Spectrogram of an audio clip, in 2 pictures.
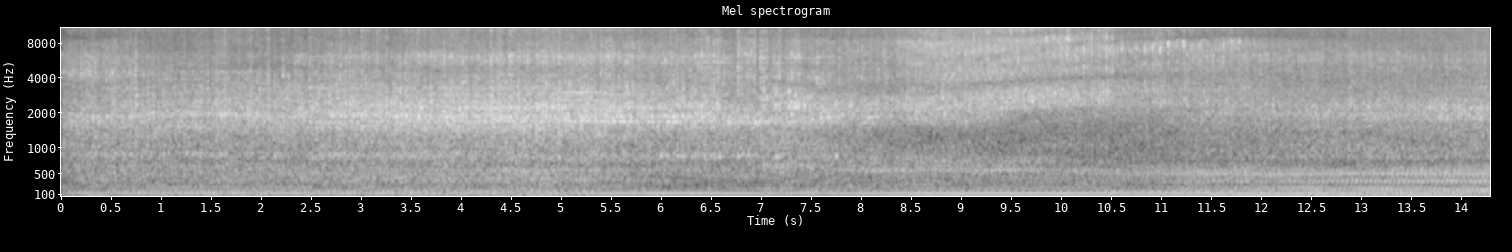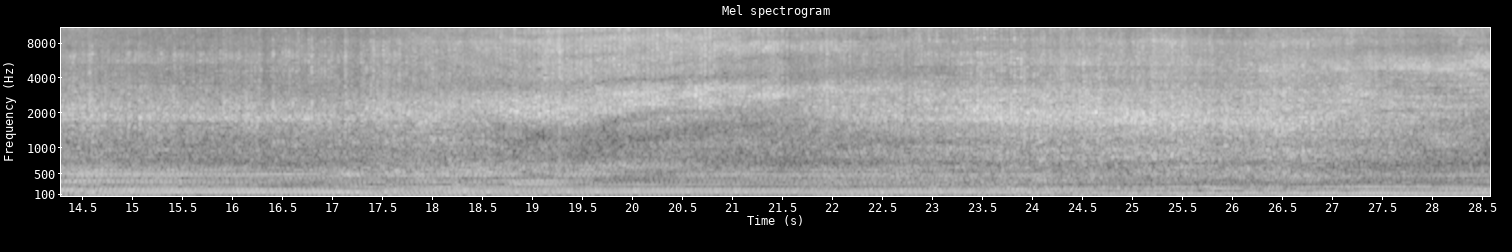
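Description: Sherman tanks driving past one after another, their nine-cylinder radial engines running steadily and loudly.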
